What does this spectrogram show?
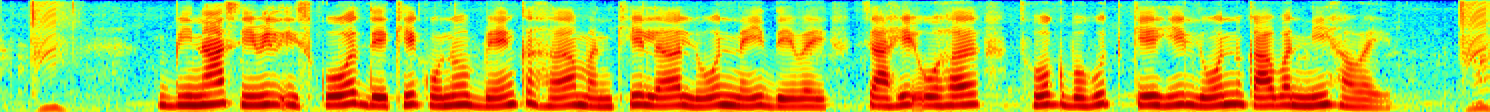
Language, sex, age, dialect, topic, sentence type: Chhattisgarhi, male, 41-45, Eastern, banking, statement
